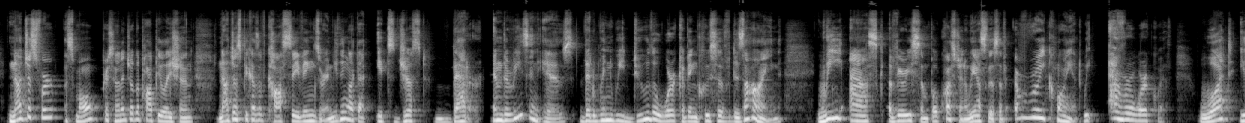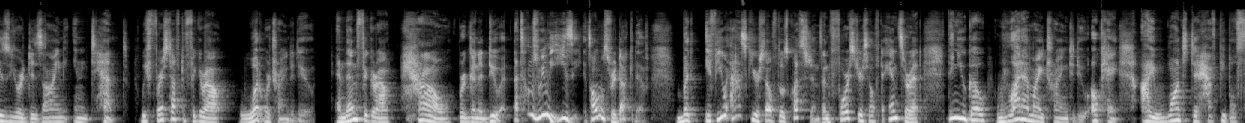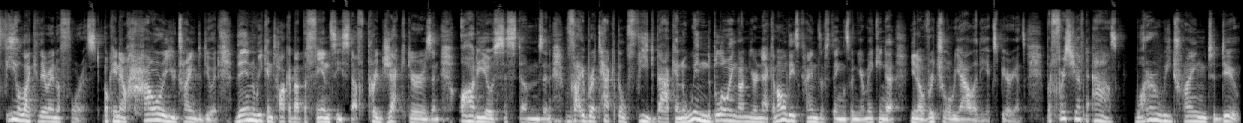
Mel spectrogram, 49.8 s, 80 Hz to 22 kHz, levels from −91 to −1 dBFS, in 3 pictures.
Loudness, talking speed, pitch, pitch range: -16 LUFS, 210 wpm, 155 Hz, 125-180 Hz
